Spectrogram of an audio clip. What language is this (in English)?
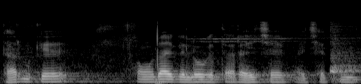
Maithili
